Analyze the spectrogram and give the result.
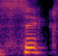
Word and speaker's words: Sikh: And I want to let our listeners know that S-I-K-H is pronounced Sikh and not Sikh. So tonight we're going to say Sikh. You've probably heard Sikh, but it's really Sikh.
